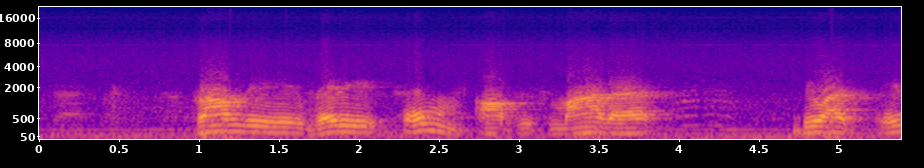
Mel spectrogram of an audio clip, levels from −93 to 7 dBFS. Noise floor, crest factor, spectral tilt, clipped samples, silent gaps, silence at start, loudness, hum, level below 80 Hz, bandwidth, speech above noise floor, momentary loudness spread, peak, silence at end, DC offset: -44 dBFS; 16 dB; -7.5 dB/octave; under 0.1%; none; 0.1 s; -22 LUFS; none; -48 dBFS; over 20 kHz; 22 dB; 9 LU; -8 dBFS; 0 s; under 0.1%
